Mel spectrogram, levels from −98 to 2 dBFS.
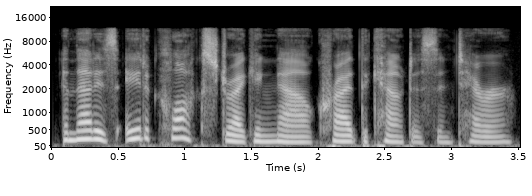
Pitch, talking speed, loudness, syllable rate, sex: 180 Hz, 205 wpm, -18 LUFS, 4.9 syllables/s, female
